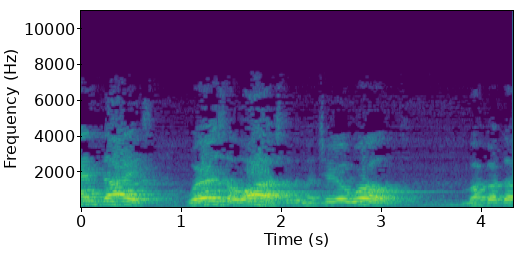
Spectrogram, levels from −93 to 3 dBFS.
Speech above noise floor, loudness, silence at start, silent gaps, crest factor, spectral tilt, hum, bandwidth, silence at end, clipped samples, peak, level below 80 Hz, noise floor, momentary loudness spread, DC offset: 27 dB; -16 LUFS; 0 s; none; 14 dB; -8 dB/octave; none; 6.4 kHz; 0 s; under 0.1%; -2 dBFS; -54 dBFS; -43 dBFS; 14 LU; 0.2%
